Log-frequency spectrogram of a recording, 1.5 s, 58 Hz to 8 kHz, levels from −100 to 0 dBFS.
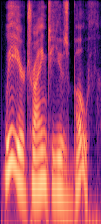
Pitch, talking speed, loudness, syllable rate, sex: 140 Hz, 235 wpm, -17 LUFS, 5.8 syllables/s, male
